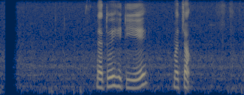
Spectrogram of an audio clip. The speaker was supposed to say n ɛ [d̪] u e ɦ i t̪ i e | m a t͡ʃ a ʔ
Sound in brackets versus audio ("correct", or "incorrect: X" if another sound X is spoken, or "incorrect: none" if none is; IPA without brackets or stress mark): incorrect: t̪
